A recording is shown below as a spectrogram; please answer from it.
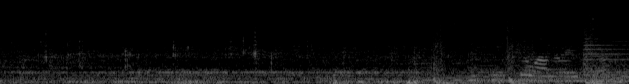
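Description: Ride in an electric golf cart: a steady motor whine over the low rumble of the wheels on the path. Near the end, music comes in over it, with a few sharp clicks.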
